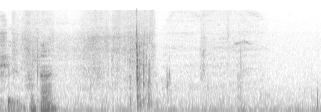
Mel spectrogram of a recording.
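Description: A sheet of paper rustles as a page is turned.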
